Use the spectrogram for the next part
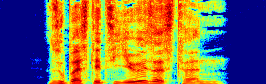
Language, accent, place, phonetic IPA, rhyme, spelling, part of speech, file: German, Germany, Berlin, [zupɐstiˈt͡si̯øːzəstn̩], -øːzəstn̩, superstitiösesten, adjective, De-superstitiösesten.ogg
- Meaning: 1. superlative degree of superstitiös 2. inflection of superstitiös: strong genitive masculine/neuter singular superlative degree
